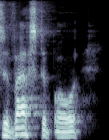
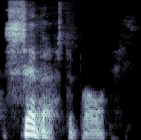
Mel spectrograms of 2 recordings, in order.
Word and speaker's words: Sevastopol: And then he confirms, yes, it's Sevastopol, not Sebastopol. And he blames early translations of War and Peace for this.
